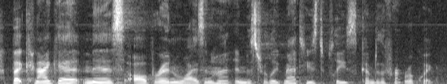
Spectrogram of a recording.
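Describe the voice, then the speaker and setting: Noticeable background noise accompanies a woman whose fairly high voice has ordinary pitch variation. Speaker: school program coordinator. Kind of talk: graduation ceremony emcee. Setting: stage with audience. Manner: loud.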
